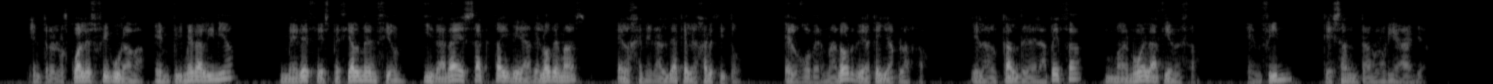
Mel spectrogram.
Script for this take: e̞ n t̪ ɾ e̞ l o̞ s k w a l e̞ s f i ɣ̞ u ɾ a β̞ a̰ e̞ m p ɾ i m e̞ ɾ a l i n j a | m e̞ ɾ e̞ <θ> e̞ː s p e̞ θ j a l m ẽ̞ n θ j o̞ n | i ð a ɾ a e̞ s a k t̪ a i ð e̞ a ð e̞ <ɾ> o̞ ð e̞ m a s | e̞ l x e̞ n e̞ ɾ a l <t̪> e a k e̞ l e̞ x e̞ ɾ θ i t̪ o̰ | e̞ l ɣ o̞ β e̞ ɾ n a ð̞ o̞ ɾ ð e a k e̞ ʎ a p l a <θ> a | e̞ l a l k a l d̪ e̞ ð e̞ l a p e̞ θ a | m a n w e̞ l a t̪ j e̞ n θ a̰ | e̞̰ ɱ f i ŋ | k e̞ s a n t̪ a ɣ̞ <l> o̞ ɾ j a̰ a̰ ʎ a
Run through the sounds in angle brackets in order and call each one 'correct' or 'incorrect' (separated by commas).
correct, incorrect, incorrect, correct, correct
